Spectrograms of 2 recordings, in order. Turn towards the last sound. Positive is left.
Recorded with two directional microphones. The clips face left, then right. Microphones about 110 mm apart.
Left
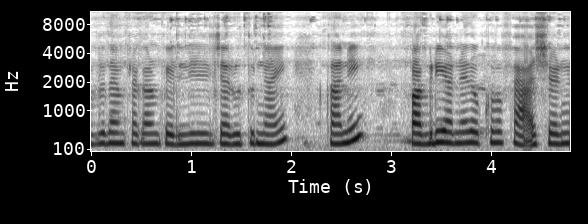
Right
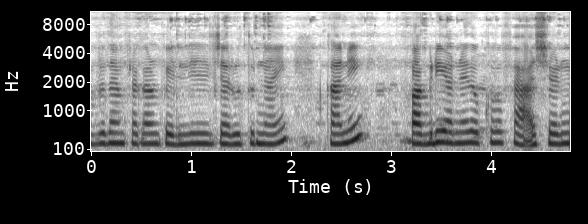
turn(degrees=60)  # may be behind; listen again after turning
